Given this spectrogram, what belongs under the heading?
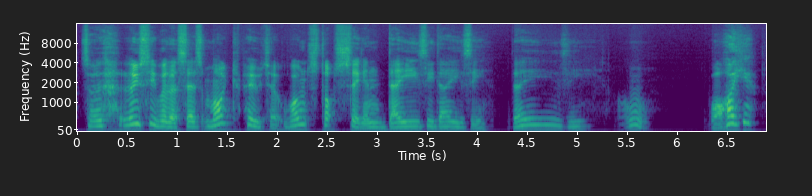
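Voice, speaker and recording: A man from the UK with a fairly high voice, hosting a live stream and rambling casually through viewer comments with frequent chuckles. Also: animated, unhurried, darkish tone. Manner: rambling, self-deprecating, chuckling often.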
